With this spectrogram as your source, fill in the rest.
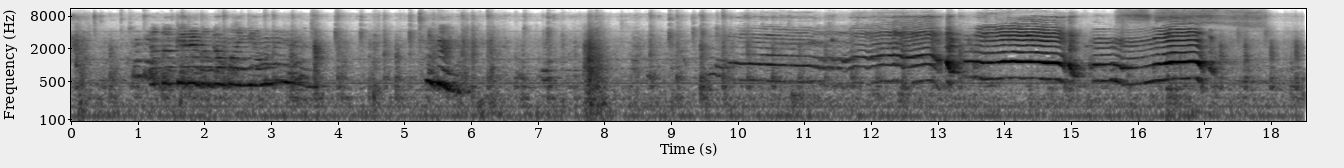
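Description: A young girl talks and squeals excitedly close by.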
